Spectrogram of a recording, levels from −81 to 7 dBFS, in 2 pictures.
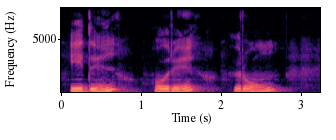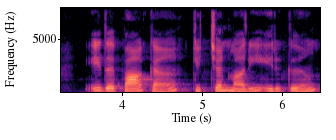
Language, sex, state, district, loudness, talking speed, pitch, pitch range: Tamil, female, Tamil Nadu, Nilgiris, -18 LUFS, 75 wpm, 210 Hz, 195-230 Hz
